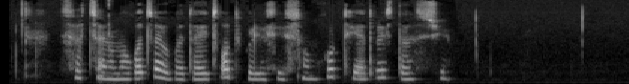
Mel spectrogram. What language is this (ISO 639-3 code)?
kat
